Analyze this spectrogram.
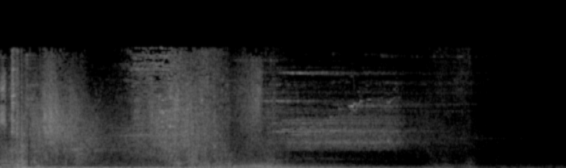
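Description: A loud game victory fanfare swells with a rushing whoosh, then fades away.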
